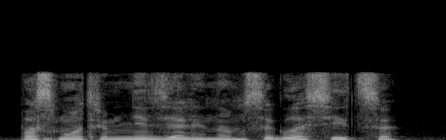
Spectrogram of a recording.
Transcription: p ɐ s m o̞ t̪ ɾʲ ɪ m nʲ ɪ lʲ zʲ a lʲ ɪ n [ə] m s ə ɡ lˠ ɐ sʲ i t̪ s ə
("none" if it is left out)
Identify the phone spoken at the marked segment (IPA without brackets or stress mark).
a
